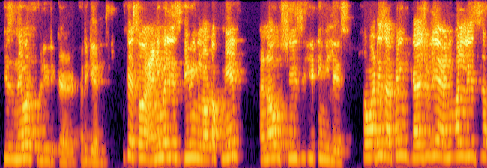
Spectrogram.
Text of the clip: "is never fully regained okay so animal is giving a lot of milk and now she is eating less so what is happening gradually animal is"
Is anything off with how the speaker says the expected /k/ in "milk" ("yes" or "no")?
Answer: yes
